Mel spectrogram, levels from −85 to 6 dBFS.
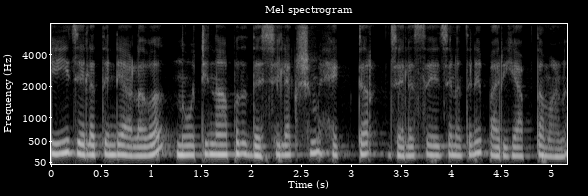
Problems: none marked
